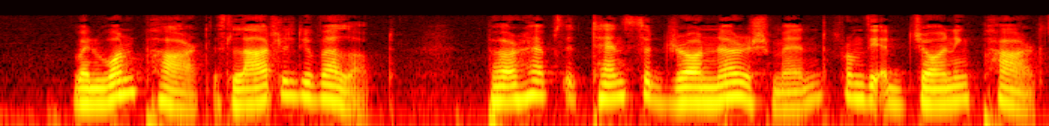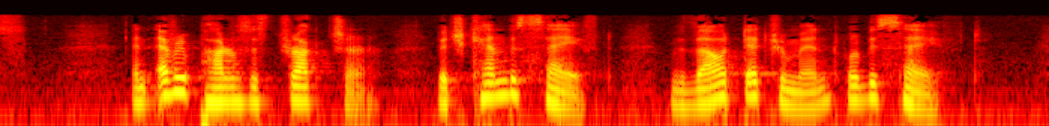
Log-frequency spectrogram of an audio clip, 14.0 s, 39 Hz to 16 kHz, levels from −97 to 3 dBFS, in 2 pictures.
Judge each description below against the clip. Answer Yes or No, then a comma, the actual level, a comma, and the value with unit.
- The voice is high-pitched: No, low, 130 Hz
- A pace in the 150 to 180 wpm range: No, slow, 135 wpm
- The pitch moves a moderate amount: Yes, average, 4.3 semitones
